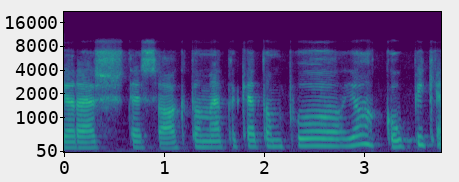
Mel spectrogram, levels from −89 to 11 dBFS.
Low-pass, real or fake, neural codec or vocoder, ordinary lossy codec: 7.2 kHz; real; none; Opus, 16 kbps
